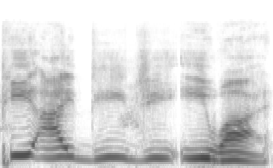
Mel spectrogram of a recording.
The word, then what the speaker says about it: Pidgey: said I will never say It's spelled F P-I-D-G-E-Y.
